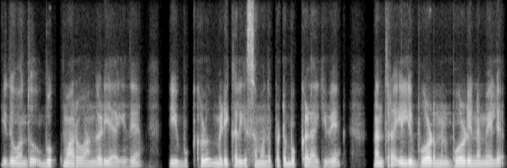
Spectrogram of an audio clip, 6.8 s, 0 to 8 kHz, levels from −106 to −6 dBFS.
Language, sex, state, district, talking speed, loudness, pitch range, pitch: Kannada, male, Karnataka, Koppal, 170 wpm, -21 LUFS, 120-125 Hz, 125 Hz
